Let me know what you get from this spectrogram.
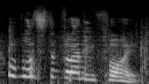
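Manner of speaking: a hammed-up huffy retort; indignant quote. Retelling the sketch, high and huffy.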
